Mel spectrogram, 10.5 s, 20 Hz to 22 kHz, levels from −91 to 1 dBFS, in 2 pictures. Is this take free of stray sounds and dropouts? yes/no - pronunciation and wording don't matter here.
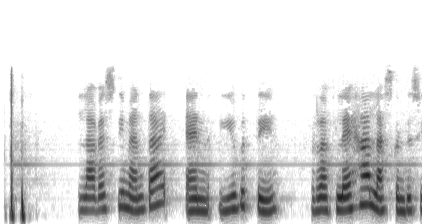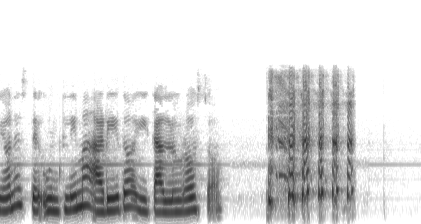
no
